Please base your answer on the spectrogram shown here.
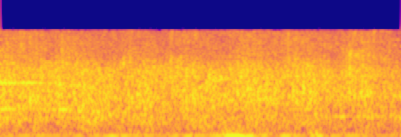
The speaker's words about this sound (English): So can you give up a quick round of applause for our tech team?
